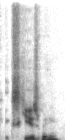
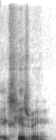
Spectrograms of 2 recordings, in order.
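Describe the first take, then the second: First: It is said with an offended intonation. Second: It is said with a plain, neutral intonation. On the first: The listener was offended by something said. "that sounds like you're offended" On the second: The listener did not catch what was said. "if you just say"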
